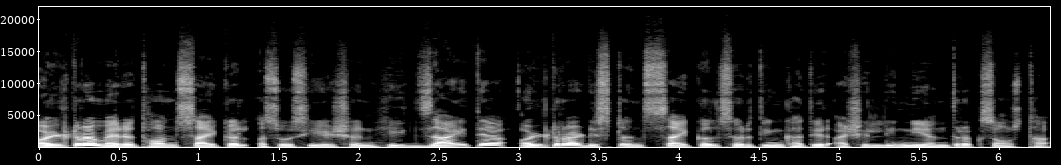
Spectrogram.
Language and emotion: Goan Konkani, neutral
